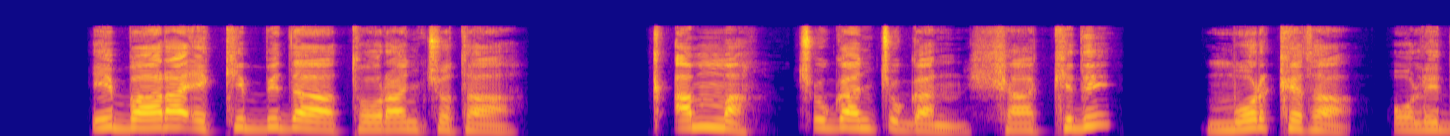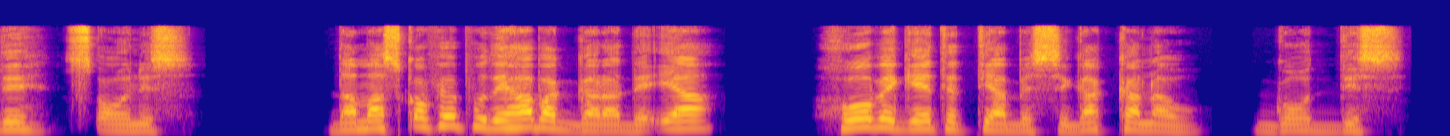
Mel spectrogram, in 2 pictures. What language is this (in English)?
Gofa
